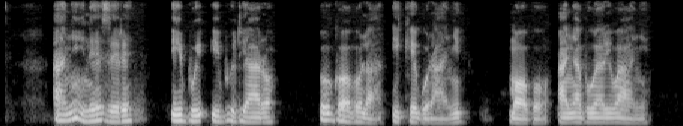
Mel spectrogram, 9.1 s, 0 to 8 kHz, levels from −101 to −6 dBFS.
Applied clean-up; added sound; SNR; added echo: none; none; none; none.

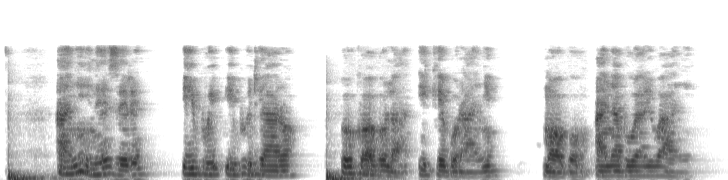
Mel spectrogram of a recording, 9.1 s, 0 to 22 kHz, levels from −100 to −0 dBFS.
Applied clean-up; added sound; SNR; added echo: classical method WPE with log-MMSE.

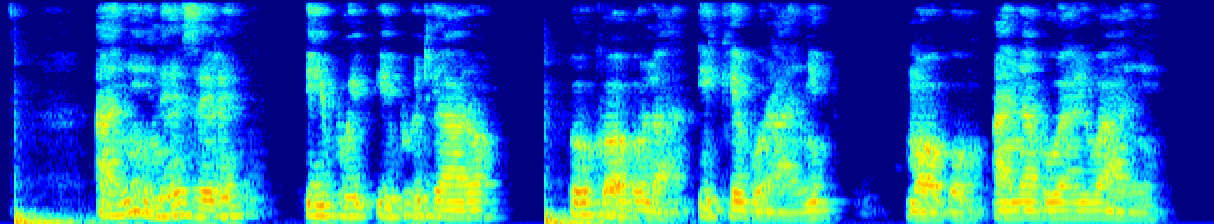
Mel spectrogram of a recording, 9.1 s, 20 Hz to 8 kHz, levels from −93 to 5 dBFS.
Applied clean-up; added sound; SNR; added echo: none; Bass drum; 12 dB; reverberation time 0.3 s.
